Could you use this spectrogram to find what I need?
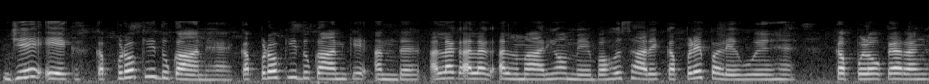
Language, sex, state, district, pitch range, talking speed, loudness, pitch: Hindi, female, Punjab, Pathankot, 235-270 Hz, 155 wpm, -17 LUFS, 250 Hz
